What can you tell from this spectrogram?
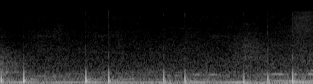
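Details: Cardiac examination percussion over the third intercostal space, tapping from outside inward: sharp finger taps give a hollow, normal resonant note.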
